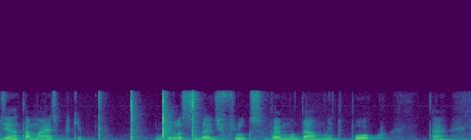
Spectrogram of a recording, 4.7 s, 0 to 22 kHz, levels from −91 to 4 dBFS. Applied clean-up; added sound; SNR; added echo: none; none; none; none.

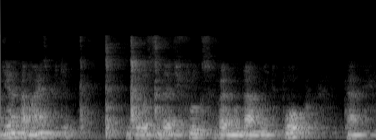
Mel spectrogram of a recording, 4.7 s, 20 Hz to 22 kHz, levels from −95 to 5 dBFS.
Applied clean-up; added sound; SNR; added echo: none; none; none; reverberation time 0.9 s.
